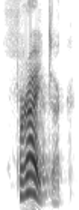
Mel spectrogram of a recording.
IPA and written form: ˈfʁaɪtaːk (Freitag)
